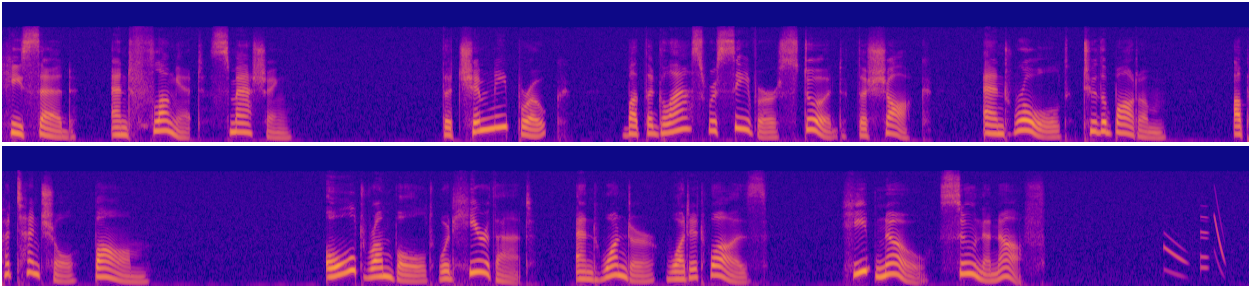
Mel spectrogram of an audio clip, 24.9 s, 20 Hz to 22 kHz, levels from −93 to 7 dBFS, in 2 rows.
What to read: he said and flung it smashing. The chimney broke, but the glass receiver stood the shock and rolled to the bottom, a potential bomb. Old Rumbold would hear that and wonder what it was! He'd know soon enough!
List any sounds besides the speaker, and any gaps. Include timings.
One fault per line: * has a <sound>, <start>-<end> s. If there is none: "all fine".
* has a chirp, 24.1-24.7 s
